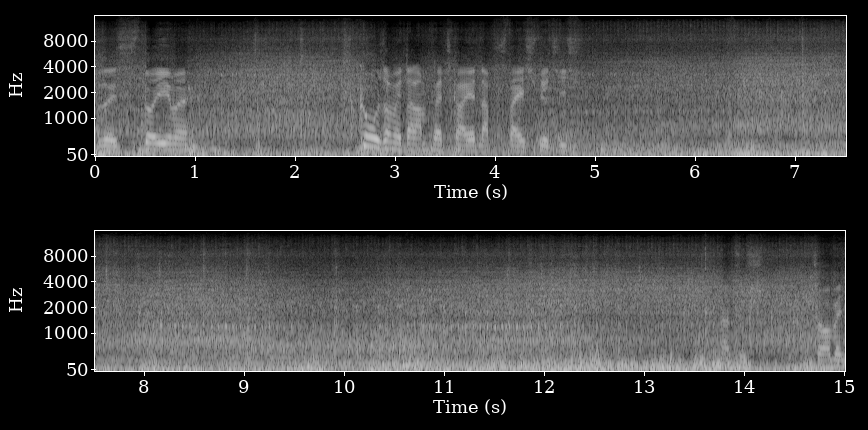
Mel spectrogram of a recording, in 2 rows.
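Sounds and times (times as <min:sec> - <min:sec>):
diesel truck engine idling: 0:00.0 - 0:15.0.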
